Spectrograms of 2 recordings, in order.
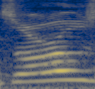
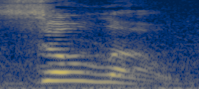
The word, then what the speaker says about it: Zoro: and they say this character right here in zoro's name is romanized as R O I know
